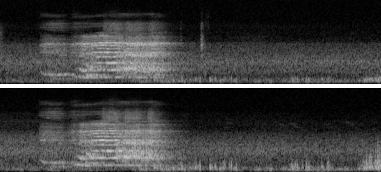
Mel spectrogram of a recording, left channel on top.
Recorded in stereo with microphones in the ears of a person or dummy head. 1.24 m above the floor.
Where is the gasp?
80° right, 0.7 m.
